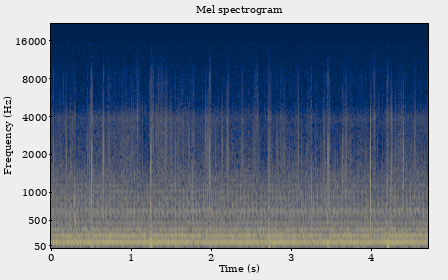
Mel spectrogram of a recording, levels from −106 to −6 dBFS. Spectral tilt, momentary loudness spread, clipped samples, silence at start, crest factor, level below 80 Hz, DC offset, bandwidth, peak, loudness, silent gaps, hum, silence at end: -9.5 dB/octave; 1 LU; under 0.1%; 0 s; 16 dB; -52 dBFS; under 0.1%; 5.2 kHz; -22 dBFS; -40 LUFS; none; none; 0 s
